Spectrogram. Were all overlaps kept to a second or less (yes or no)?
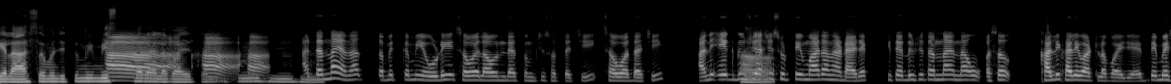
no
